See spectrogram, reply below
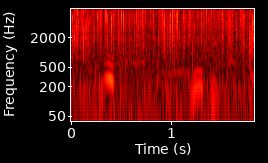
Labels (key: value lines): label: biophony, cascading saw
recorder: SoundTrap 600 or HydroMoth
